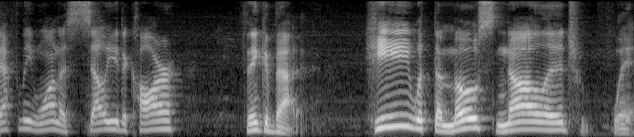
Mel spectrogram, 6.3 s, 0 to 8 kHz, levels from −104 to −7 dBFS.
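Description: Speech with automatic gain rising from 0.17 to 4.04 s: the level climbs about 9 dB, leveling off before "with the most". Voice and background swell together over several seconds, so it is the input gain being raised, not a compressor reacting to loud syllables.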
